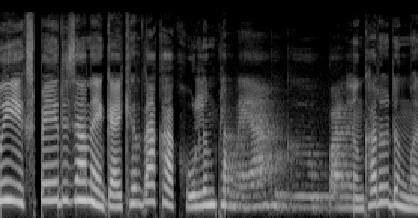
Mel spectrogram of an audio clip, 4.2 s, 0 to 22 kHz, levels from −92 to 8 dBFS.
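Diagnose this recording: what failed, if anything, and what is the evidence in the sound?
A switch to a distant microphone runs from 2.25 to 3.53 s: the speech abruptly turns roomy and hollow, loses bass, drops roughly 10 dB and gains audible room noise, then snaps back. At the capture stage, the close microphone's feed likely dropped out, leaving a farther pickup.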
